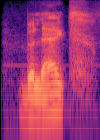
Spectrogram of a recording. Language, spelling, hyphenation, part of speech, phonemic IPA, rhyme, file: Dutch, beleid, be‧leid, noun, /bəˈlɛi̯t/, -ɛi̯t, Nl-beleid.ogg
- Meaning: 1. policy, strategy, course of action 2. care, circumspection 3. method, manner, approach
